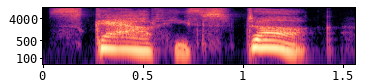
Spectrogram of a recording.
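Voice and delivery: hushed, whispery alarm; half-voiced frightened gasp of words; breathed words. A narrator's reading. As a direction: whisper it in horror. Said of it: "breathed Jim".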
